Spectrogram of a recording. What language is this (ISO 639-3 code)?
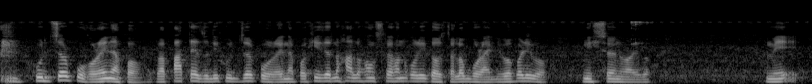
asm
